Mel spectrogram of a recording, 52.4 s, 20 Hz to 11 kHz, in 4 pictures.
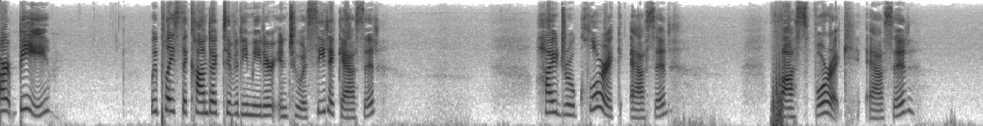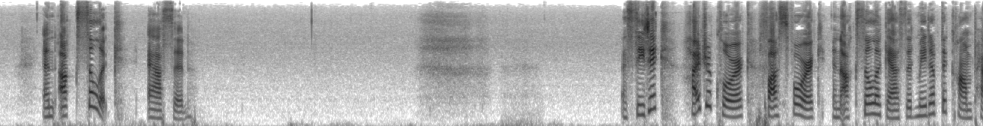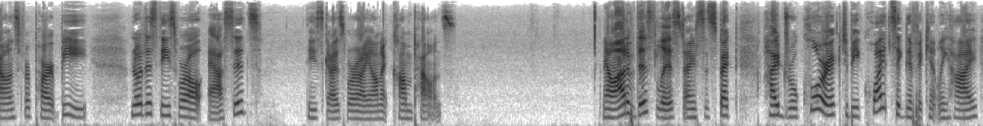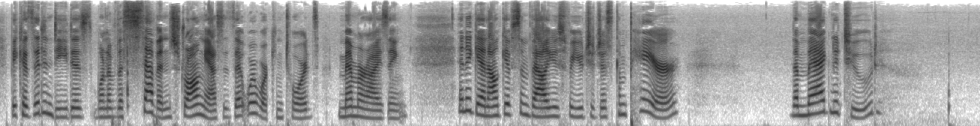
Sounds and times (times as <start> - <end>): Speech: 0.0 - 0.8, 2.0 - 5.1, 7.2 - 9.1, 10.3 - 12.3, 13.7 - 15.8, 21.4 - 27.4, 28.0 - 29.7, 30.3 - 32.3, 34.2 - 44.8, 45.4 - 48.4, 49.9 - 51.1.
